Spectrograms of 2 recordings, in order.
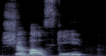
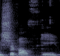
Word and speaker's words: Przewalski: All right, so, and a few ways you can pronounce it is Przewalski, Przewalski, or Przewalski. So we'll just be saying Przewalski. – Yeah. – Because that was, like, the most common pronunciations that I could find of it.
